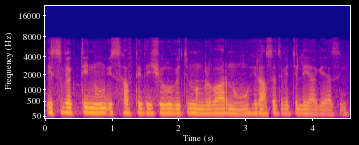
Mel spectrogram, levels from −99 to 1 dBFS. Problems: background sounds at intervals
